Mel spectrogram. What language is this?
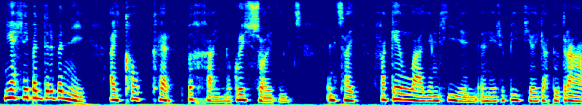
Welsh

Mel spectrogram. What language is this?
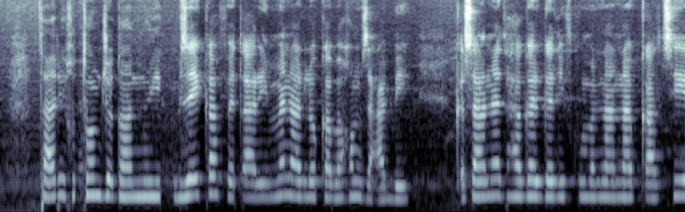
Arabic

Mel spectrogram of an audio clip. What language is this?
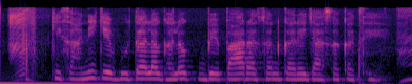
Chhattisgarhi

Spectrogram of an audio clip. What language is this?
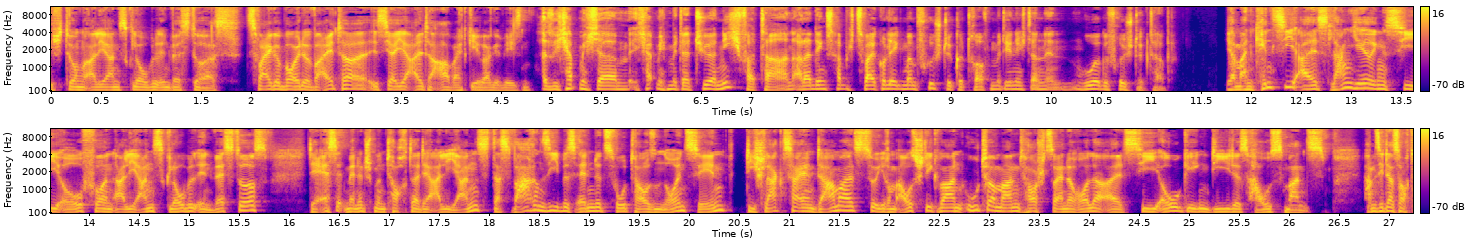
German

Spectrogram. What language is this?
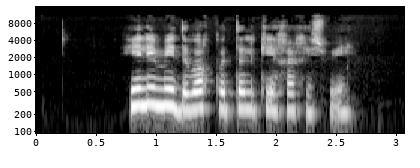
Pashto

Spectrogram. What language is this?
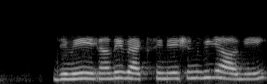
Punjabi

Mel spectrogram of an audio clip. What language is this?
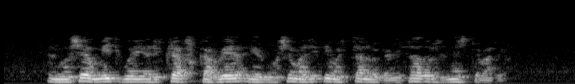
Spanish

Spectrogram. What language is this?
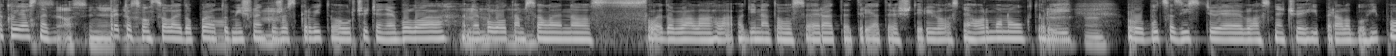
Slovak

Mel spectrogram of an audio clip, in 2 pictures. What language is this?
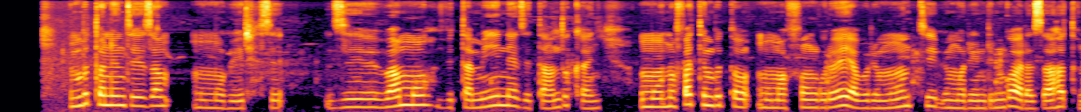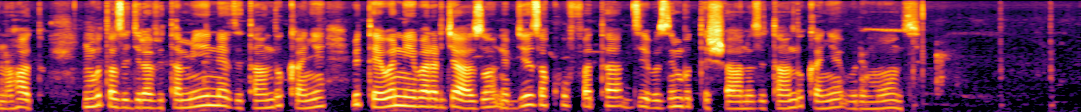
Kinyarwanda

